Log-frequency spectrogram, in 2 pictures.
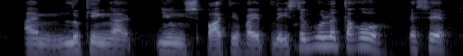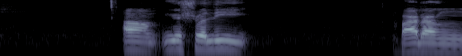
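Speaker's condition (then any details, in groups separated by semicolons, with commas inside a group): No condition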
